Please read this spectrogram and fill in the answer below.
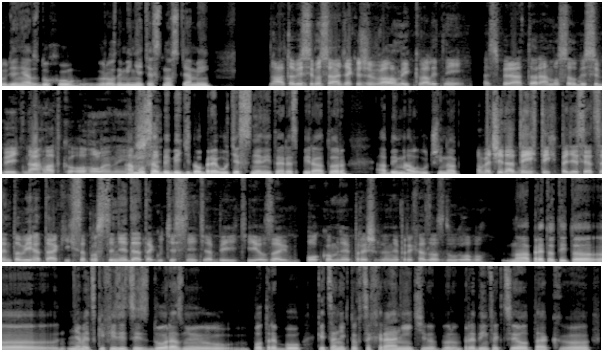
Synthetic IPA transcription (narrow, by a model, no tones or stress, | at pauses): uːɟɛɲɪavzd̪uxuɾʊɔznimiɲɛcɛst̪nɔscami | nɔalɛt̪ɔbisimusɛlamaɟakɔʒɛʋɛlmikʋalit̪niːɾɛspiɾaːt̪ɔɾa̰musɛlbisibiɟnaːɦlat̪kɔʔɔɦɔlɛniːamusɛlbibiɟd̪ɔbɾɛucɛsɲɛniːt̪ɛnɾɛspiɾaːt̪ɔɾ | ʔabimaluːt͡ʃinɔk̚ | aʋɛt͡ʃinat̪iːxt̪iːxpɛɟɛsɪat̪t͡sɛnt̪ɔʋiːɣat̪akiːxsapɾɔscɛɲɛd̪aːt̪aɡucɛsɲiɟabitiɔzajblɔkɔmɲɛpɾɛʃɲɛpɾɛxaːd͡zalzd̪uɣlɛbɔnɔapɾɛt̪ɔt̪iːt̪ɔ | ɲɛmɛt͡skifizit͡sizd̪ʊɔɾazɲujuːpɔt̪ɾɛbukɛcsaɲɪɛkt̪ɔxt͡sɛxɾaːɲicpɾɛd̪infɛkt͡siɔʊt̪akː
